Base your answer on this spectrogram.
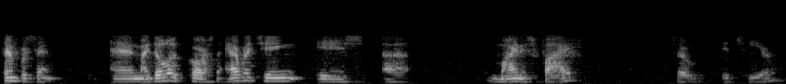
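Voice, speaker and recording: A man with a Dutch accent walks through a chart tutorial at an unhurried, slow pace. He halts often and restarts his sentences with plenty of fillers. The audio sounds narrow and tinny, like a phone line. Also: medium pitch. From Netherlands. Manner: halting, many fillers and restarts. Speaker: trading strategy explainer. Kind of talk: screen-share tutorial.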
